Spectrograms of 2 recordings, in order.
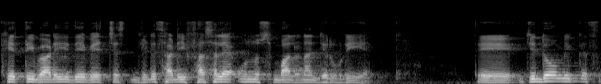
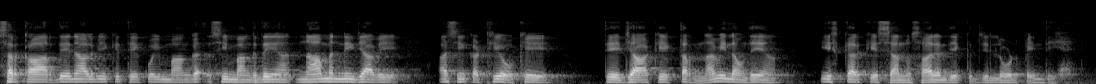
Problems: none marked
